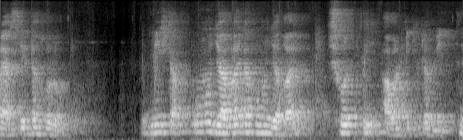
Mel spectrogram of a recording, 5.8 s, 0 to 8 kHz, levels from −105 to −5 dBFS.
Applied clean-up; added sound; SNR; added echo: neural separator model SepFormer DNS4.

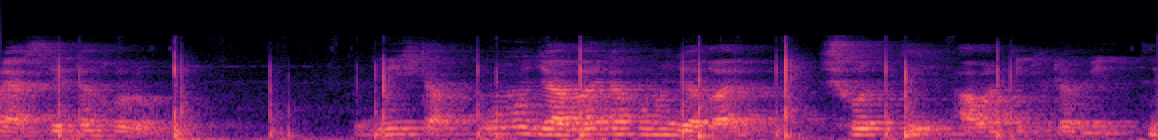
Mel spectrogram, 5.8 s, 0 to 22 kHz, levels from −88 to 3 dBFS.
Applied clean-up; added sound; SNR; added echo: none; Walk, footsteps; 8 dB; reverberation time 0.9 s.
